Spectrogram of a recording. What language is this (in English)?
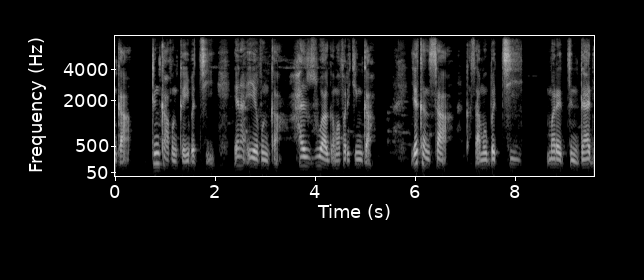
Hausa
